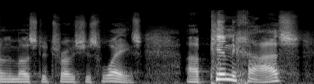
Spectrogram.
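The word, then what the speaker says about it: Phinehas: the most atrocious ways pin haas as it's pronounced in the hebrew has two sons Ichabod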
